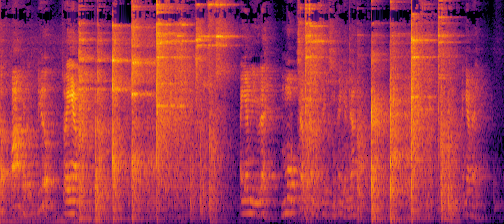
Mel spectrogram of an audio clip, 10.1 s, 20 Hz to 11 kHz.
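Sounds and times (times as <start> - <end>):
hammer striking wooden table: 1.6 - 4.4, 7.1 - 9.2.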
